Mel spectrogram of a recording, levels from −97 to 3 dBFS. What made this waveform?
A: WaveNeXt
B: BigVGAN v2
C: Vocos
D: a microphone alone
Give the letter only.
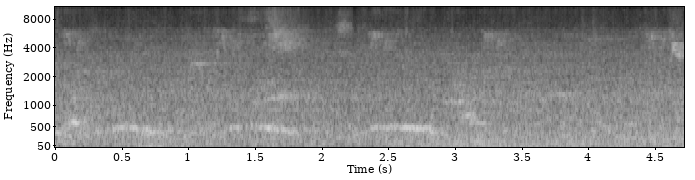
A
